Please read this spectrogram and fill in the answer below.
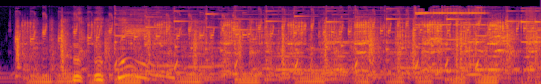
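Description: Comic machine sound effects over lively music for a toy sandwich-making machine at work: a quick chugging beat under a busy clatter of clicks and short wobbly pitched blips.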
